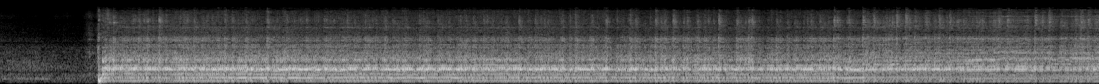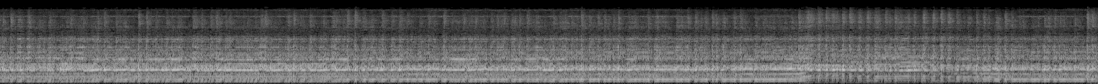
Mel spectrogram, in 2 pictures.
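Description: A small nitro engine starts abruptly and idles with a loud, buzzing rattle.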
